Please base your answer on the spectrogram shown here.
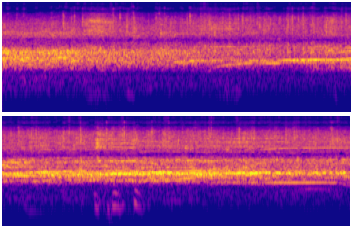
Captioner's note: cheers and applause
